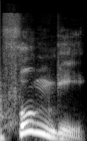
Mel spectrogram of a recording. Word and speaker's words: fungi: Fungi es el plural, que suena como un tipo divertido. Why? I'm a fun guy. You've all seen it cuando pedís la pizza fungi. Well, we pronounce it fungi.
